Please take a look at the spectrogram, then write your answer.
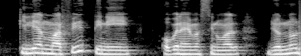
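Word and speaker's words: Cillian Murphy: best অভিনেতা কিলিয়ান মার্ফি কেউ চিলিয়ান মার্ফিও উচ্চারণ করেন তিনার নাম কিলিয়ান মার্ফি তিনি ওপেন হাইমা সিনেমার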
